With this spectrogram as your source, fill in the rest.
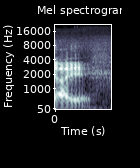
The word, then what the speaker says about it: Gaia: Gaea? Gaea? Or Gaea? Judges, can we accept that? I don't think he has to spell it. It's, Gaia, the Gaia hypothesis.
